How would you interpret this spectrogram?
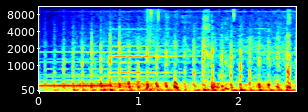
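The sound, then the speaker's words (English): A helicopter's rotor thumps in a fast, steady rhythm over a low engine drone, fairly loud and heard in the distance as it arrives at David Bairton's funeral, with no voices. “And not only from the helicopter emerges the man himself, David Bairton, accompanied with a camera crew at his own funeral.”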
